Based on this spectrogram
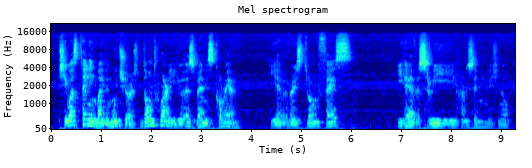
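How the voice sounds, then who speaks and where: Against noticeable background noise and audible room echo, a man of medium pitch with ordinary pitch variation speaks at a moderate pace. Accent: French. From France. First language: French. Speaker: ex-cult researcher interviewee. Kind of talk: interview. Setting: interview in Tokyo. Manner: halting, searching for words.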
